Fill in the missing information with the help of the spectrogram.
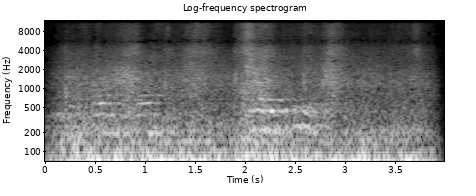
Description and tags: A recording of a people wiping their foot at Casa da Música entry carpet.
